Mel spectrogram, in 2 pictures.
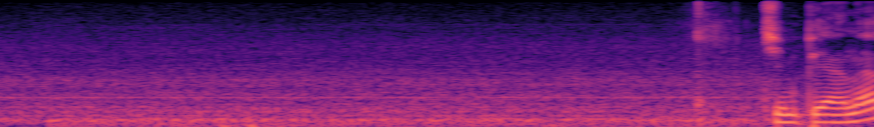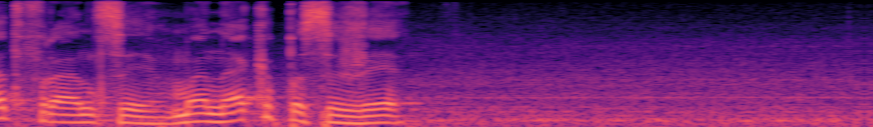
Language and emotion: Russian, neutral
